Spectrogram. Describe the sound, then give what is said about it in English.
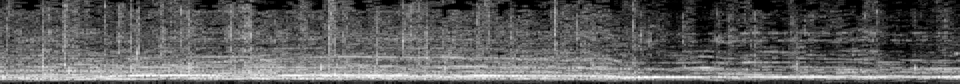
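A crowd cheering and whooping steadily for people buying Apple products at the Apple Vision Pro launch, many overlapping voices forming a loud, sustained roar that holds at an even level from start to finish. “I mean, who would have thought that we would be cheering people for actually buying Apple products?”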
